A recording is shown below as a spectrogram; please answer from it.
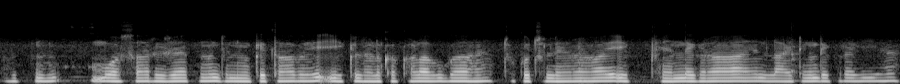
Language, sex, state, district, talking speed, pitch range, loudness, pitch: Hindi, male, Bihar, Kishanganj, 175 wpm, 145-155 Hz, -17 LUFS, 150 Hz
